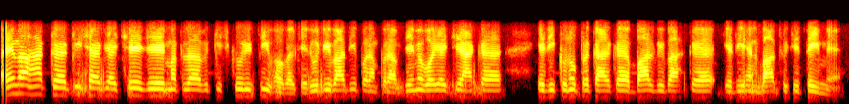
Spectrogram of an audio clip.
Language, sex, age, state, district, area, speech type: Maithili, male, 30-45, Bihar, Madhubani, rural, conversation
